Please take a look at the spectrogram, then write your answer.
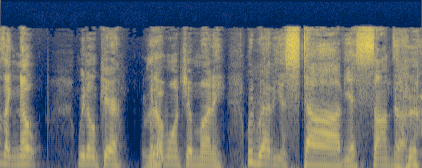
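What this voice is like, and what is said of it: Attempted Philly accent, comes out Boston. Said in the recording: “I get a Boston accent when I'm trying to do a Philly accent.”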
